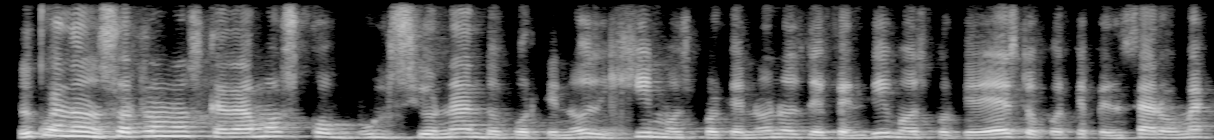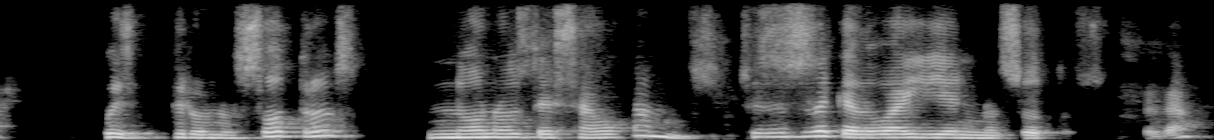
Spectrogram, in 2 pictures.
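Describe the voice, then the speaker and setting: A woman's voice: medium pitch, normal speed, a little mellow. A woman teaching a Bible class, explaining patiently and asking her students rhetorical questions. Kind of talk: class lecture.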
